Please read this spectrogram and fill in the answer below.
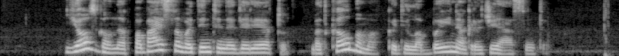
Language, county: Lithuanian, Klaipėda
